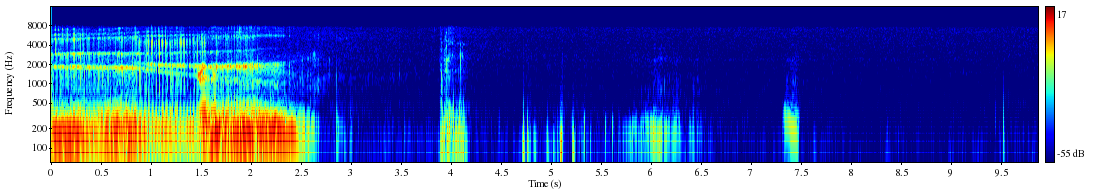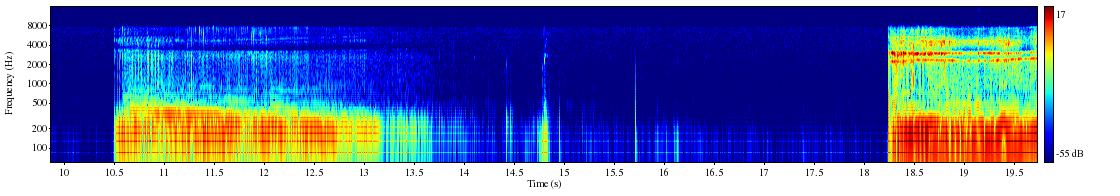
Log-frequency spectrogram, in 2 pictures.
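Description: Loud, low gurgling growls from the stomach come in long rumbling bursts with small bubbling pops between them, typical of a hungry stomach.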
